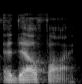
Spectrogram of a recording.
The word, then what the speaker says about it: ἀδελφαι: So smooth breathing marks are silent and add nothing to the pronunciation of the word. So this is pronounced "ah-del-fi."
